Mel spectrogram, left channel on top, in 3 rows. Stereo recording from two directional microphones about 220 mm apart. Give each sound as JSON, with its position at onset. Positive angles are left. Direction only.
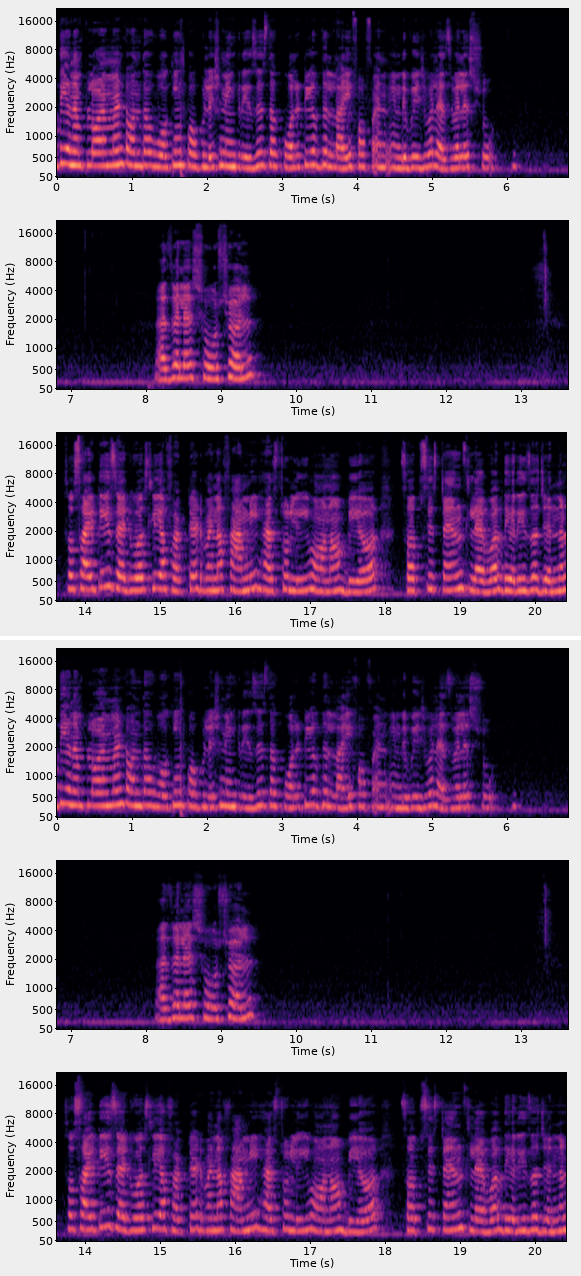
{"t": 0.0, "sound": "a woman's voice", "side_deg": 35}
{"t": 8.1, "sound": "a woman's voice", "side_deg": 35}
{"t": 13.3, "sound": "a woman's voice", "side_deg": 35}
